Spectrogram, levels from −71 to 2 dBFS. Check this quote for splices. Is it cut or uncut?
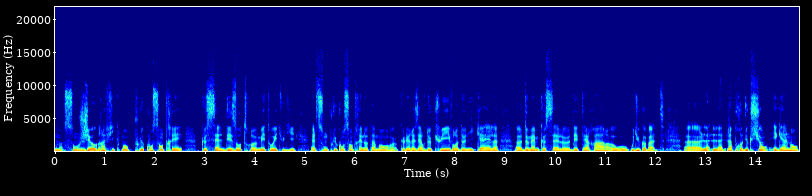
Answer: uncut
